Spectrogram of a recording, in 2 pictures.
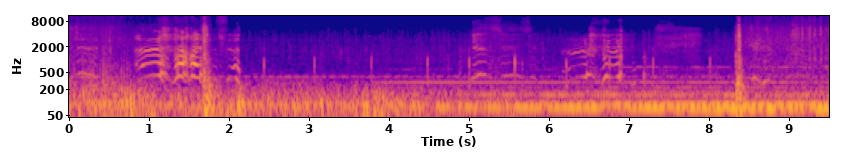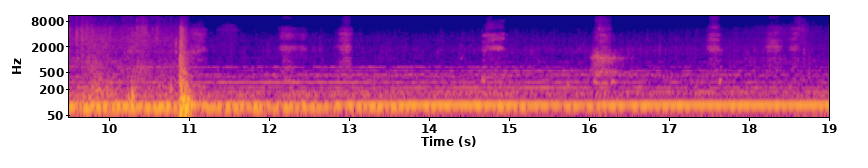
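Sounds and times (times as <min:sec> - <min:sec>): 
car engine idling: 0:00.0 - 0:18.9
car door slamming: 0:10.8 - 0:11.1.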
